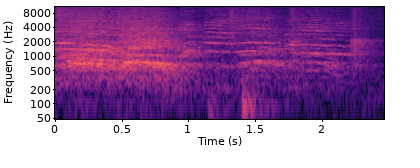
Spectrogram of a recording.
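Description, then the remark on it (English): A large audience at a live stage show shouts and cheers together in a loud, sustained roar of many voices, swelling at first and then easing slightly while staying energetic throughout. “All riled up now, the crowd gets behind Bodie's plea for one last ride before facing justice.”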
